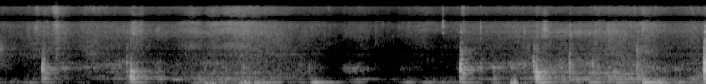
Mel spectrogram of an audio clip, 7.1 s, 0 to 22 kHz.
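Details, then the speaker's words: Free Chrysler 318 V8 from a 1964 Dodge A100 van, turned slowly by hand: heavy loose clunks every second or two as cylinders one and two come off compression; worn rod bearings. "good you can especially hear what sounds like cylinders number one and two flopping real hard listen as this comes back down off compression she's bad"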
